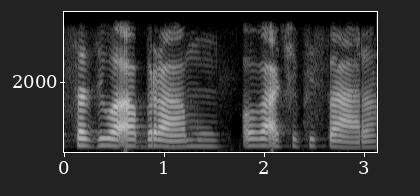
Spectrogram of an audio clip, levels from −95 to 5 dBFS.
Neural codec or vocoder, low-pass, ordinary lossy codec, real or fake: none; 3.6 kHz; none; real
